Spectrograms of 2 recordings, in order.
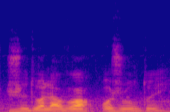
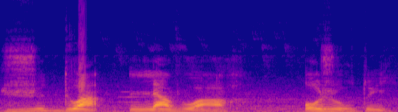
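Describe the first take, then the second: First: Said in the usual way. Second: Je dois l'avoir drawn out slowly; slow chunked. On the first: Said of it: "teacher repeats whole sentence". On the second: Shown as a demonstration. Teacher spelling out the sentence slowly for students. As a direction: dictate it in slow pieces. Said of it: "teacher builds the sentence".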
